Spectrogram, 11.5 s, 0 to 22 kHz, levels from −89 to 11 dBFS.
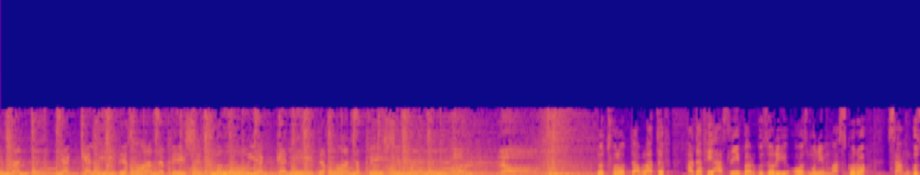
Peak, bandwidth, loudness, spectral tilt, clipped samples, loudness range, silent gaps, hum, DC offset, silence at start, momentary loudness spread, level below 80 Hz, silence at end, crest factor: -4 dBFS; 8.8 kHz; -16 LUFS; -5 dB/octave; under 0.1%; 2 LU; none; none; under 0.1%; 0 s; 5 LU; -28 dBFS; 0 s; 12 dB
